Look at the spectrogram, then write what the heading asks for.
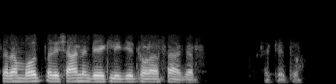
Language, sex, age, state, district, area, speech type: Urdu, male, 60+, Uttar Pradesh, Lucknow, urban, conversation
